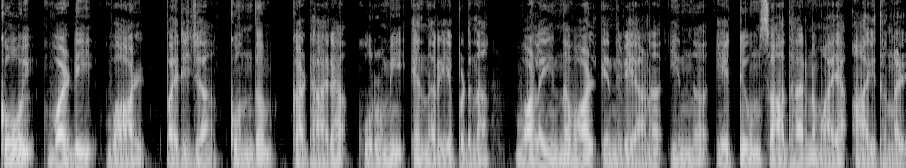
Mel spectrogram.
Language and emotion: Malayalam, neutral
